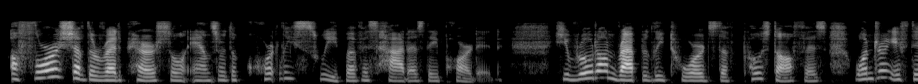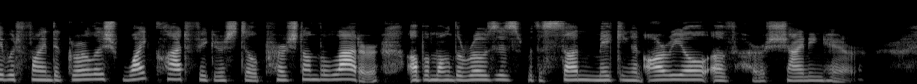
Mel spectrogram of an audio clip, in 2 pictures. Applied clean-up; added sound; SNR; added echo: none; none; none; none.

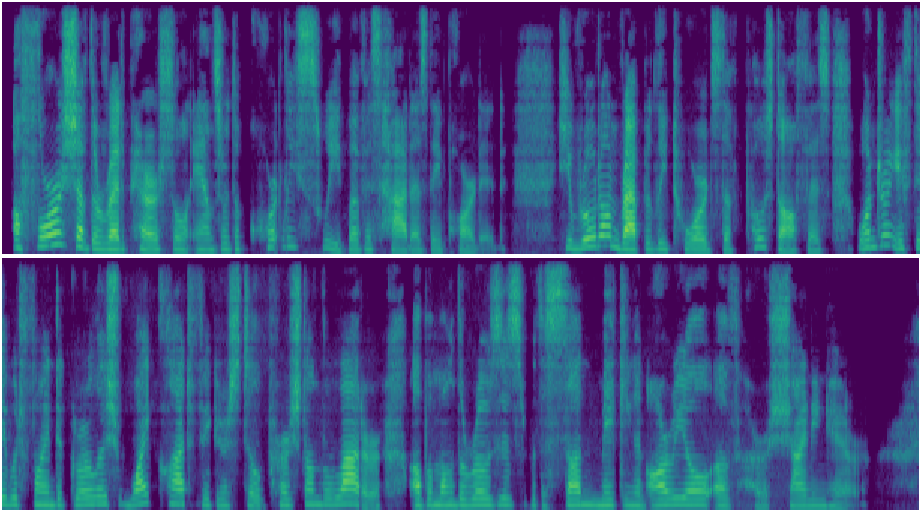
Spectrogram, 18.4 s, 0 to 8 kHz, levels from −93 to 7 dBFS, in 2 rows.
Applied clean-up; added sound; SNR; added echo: neural mask model Resemble Enhance denoiser.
